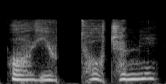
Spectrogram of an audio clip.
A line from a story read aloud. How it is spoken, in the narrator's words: she murmured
